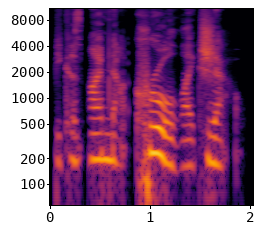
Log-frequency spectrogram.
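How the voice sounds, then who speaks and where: A woman's voice: mid-range voice, a little slow, mellow, no room sound, clean studio sound, natural voice. A woman voicing a proud, hot-tempered teenage prince in an audio story, curt and defensive. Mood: angry, defensive.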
